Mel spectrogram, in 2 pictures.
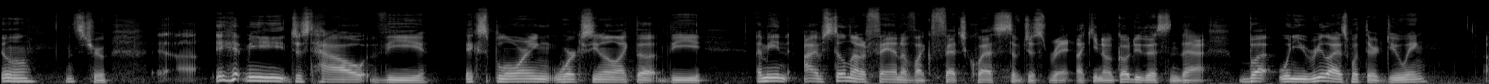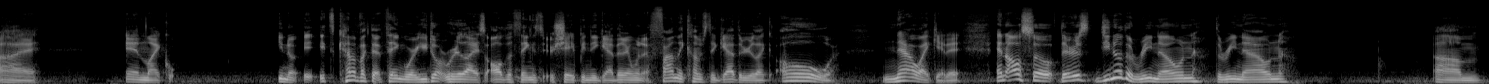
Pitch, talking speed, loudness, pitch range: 120 Hz, 185 wpm, -28 LUFS, 105-145 Hz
